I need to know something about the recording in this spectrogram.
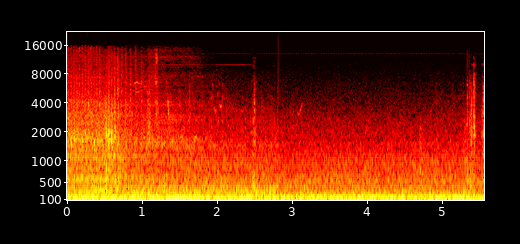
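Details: Chevrolet Cruze, A/C compressor recently replaced: steady deep growl at idle with A/C on, gone when driving off, occasionally faint with A/C off; located under the exhaust manifold, exhaust clamps inspected; source unknown.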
